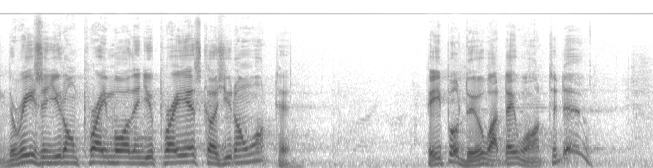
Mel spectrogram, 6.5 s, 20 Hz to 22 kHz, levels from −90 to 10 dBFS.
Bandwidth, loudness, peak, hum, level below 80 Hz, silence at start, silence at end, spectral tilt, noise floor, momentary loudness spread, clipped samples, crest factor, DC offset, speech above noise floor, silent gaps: 16.5 kHz; -26 LUFS; -10 dBFS; none; -56 dBFS; 0 s; 0.6 s; -5.5 dB/octave; -58 dBFS; 12 LU; under 0.1%; 16 dB; under 0.1%; 32 dB; none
